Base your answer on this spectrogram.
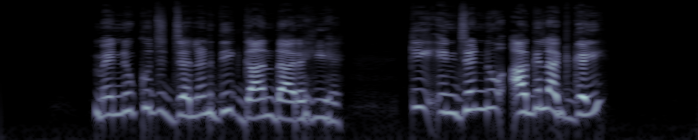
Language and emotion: Punjabi, fearful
